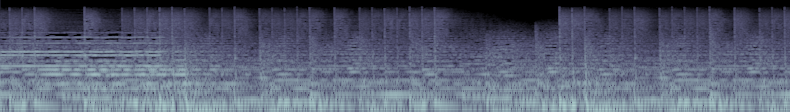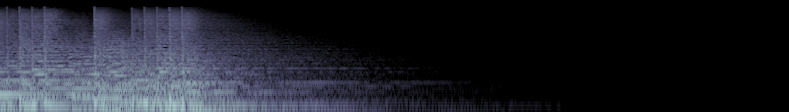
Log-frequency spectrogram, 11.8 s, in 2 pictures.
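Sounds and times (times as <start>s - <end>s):
battle music: 0.0s - 8.6s.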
